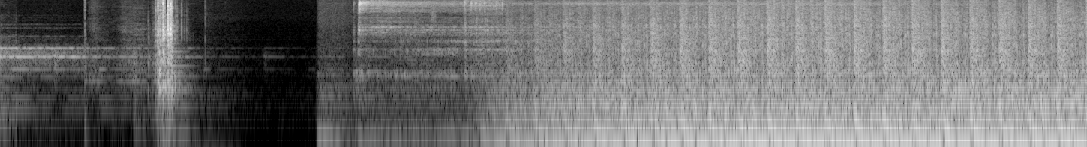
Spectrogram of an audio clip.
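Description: A few scattered clicks and a sharp burst, then a speedcore track (the most recent one, posted a month ago) slams in: relentless, extremely fast distorted kick drums hammering like machine-gun fire, growing louder and filling the sound with harsh noise.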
